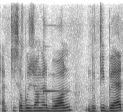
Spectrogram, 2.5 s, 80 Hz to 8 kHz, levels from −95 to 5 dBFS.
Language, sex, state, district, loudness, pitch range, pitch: Bengali, male, Jharkhand, Jamtara, -18 LUFS, 185-195 Hz, 190 Hz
